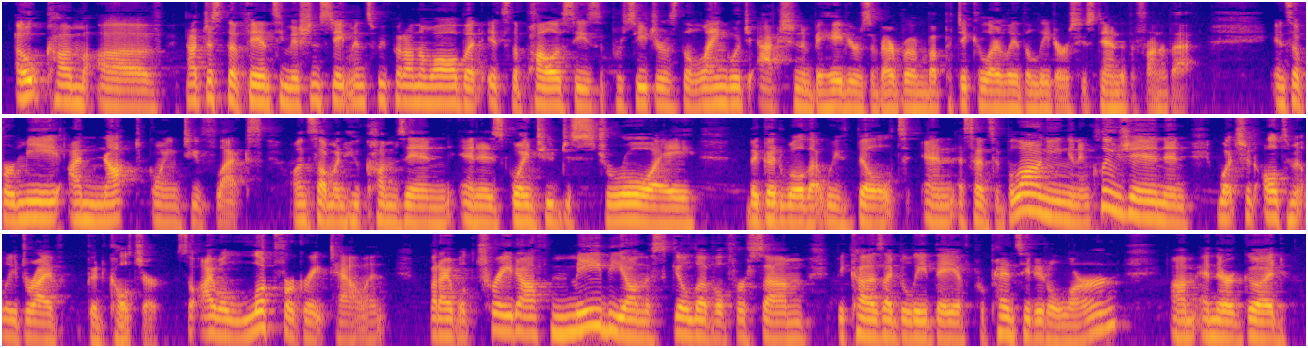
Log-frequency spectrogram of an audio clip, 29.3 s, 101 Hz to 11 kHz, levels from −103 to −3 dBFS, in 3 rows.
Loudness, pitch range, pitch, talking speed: -23 LUFS, 140-170 Hz, 150 Hz, 215 wpm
